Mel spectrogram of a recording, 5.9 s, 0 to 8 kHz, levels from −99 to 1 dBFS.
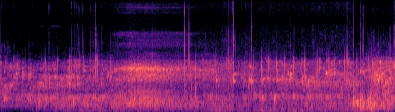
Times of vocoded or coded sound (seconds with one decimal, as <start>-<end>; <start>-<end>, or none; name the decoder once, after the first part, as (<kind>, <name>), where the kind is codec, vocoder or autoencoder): none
